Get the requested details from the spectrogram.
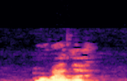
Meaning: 1. rugby 2. rugby player
- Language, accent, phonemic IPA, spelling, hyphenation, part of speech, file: English, Southern England, /ˈɹʌɡə/, rugger, rug‧ger, noun, LL-Q1860 (eng)-rugger.wav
